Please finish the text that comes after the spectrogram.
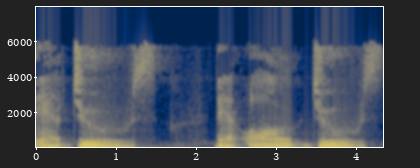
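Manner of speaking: mock withering sneer, very slow, one word drawn out. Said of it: "You could hear the withering scorn in his voice".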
